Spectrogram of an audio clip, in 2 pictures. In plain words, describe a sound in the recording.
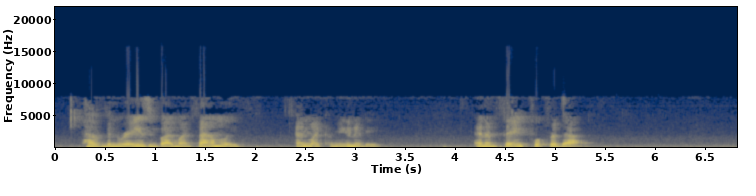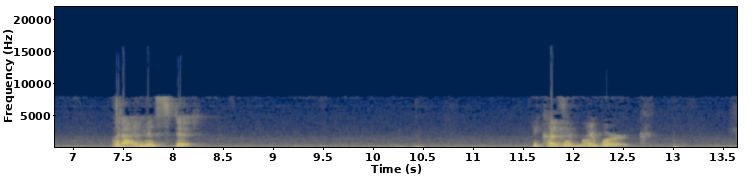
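An older woman speaks calmly and thoughtfully into a close microphone, with pauses.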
